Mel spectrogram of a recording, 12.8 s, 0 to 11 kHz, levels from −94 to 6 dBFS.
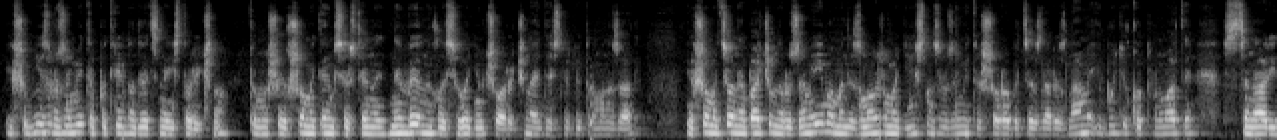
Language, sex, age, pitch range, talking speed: Ukrainian, male, 50-69, 160-185 Hz, 210 wpm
